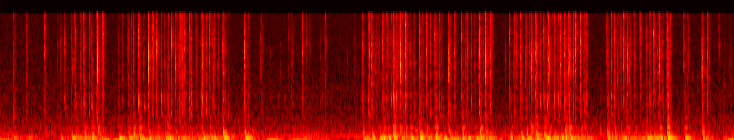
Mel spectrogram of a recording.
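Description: Computer keyboard typing in quick runs of keystrokes, with a pause of about a second just past the middle.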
